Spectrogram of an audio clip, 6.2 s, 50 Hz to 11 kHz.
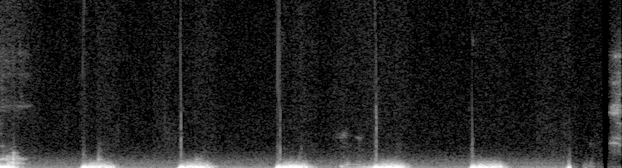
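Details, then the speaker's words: Aortic stenosis at about 62 beats a minute: after the first heart sound a crescendo-decrescendo murmur that rises then falls; systolic ejection murmur. "so in this case we heard the first hot sun is there is something like a murmur here which becomes louder and then less loud again it's called a systolic ejection mark"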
